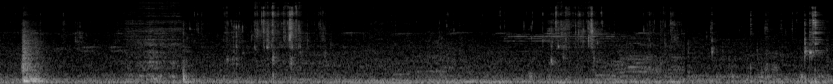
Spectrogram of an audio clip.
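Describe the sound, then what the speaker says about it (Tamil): Water boils hard in a cooking pot before rice is added, a steady bubbling and hissing wash with occasional louder pops and drips, heard close up. "இதில் தண்ணி வந்து ரொம்ப கொதிக்குது"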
